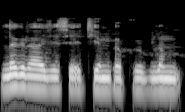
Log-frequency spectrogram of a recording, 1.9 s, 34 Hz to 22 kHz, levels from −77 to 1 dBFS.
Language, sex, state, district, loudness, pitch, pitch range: Hindi, male, Bihar, Araria, -15 LUFS, 125 Hz, 120-130 Hz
